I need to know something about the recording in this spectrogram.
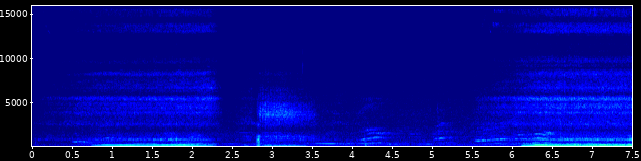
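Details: Snoring in a comedy clip about an anti-snoring strip, with snorts (mendengus).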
